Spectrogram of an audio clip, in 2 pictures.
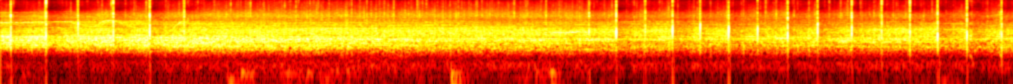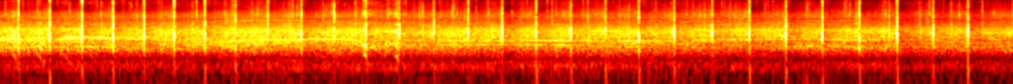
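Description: Families and friends at a spring commencement for a college of agricultural sciences clap steadily for graduates, a dense sustained roar of applause with scattered whoops and cheers that carries on for about twenty seconds.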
